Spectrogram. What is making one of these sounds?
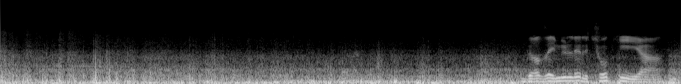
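Wind roars loudly past a fast-moving motorcycle.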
